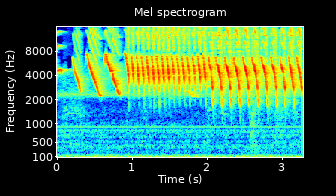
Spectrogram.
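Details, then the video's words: Canary giving a therapy song for training: a few quick falling sweeps, then a long, dense trill of sharp, high, rapidly repeated notes holding steady. "suara terapi kenari ampuh‼️"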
